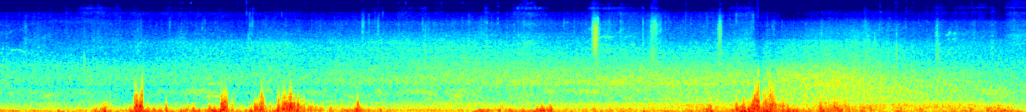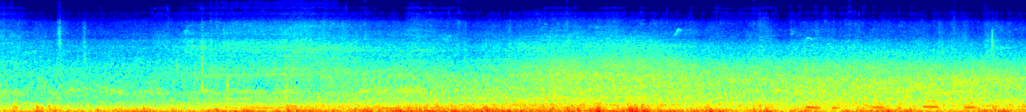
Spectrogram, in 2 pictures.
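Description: Wind blows steadily outdoors, rumbling across the microphone.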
